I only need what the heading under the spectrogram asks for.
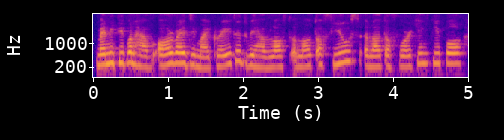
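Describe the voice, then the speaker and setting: A woman's voice: a little high, steady tone, normal speed, muffled recording. A woman from Lebanon with a Lebanese accent, a native Arabic speaker, answering interview questions earnestly and with some hesitation over a video call. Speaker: student ministry coordinator.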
